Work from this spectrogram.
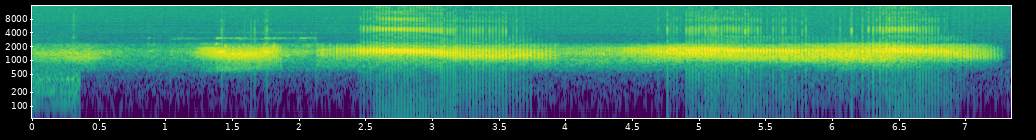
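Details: Pickerel frog in a swamp in Northern Virginia, calling on a dark night in March: low, rattling snore in long, drawn-out bursts.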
